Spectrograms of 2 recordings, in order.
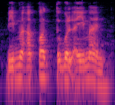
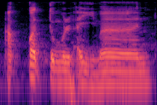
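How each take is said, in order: First: The qaf sound is short and single. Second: The qaf sound is held and doubled. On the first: "dia meringankan sebutan qaf" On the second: "baki qura' membaca dengan tasydid"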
